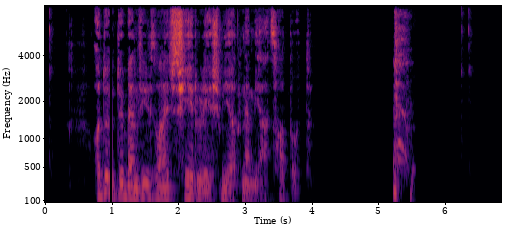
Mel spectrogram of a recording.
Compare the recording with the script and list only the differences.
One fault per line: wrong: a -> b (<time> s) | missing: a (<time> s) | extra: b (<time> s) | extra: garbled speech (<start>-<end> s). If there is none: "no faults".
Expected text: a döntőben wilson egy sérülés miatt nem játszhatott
no faults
